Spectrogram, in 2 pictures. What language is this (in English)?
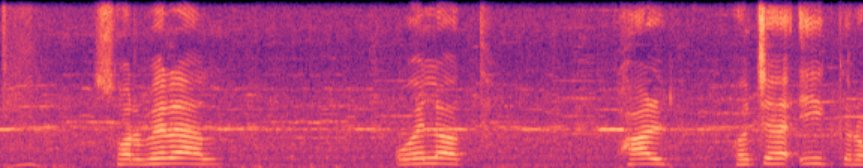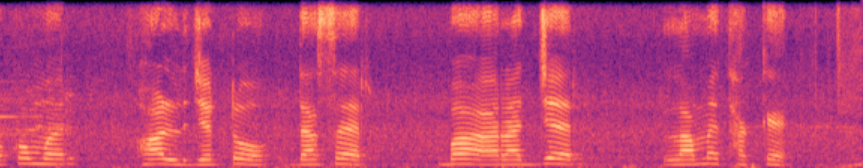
Bangla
